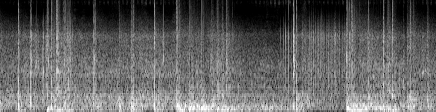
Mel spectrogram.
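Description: Aerial firework shells bursting in a dense barrage, with many sharp cracking reports and heavy booms about a second, three and a half seconds and seven seconds in.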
